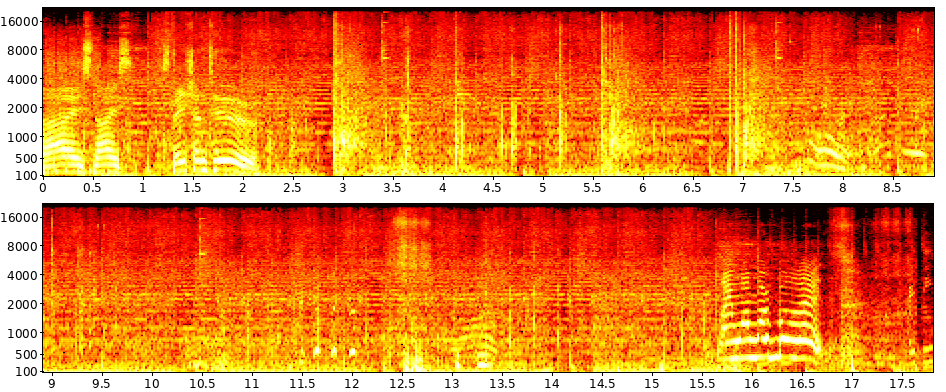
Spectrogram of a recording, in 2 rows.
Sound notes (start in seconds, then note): 2.1 gun pops; 4.4 rock music; 5.9 gun pops; 11.9 group laughing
